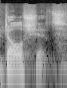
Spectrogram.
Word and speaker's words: Dulcich: I know, but I think that's – I mean, Dulcich. I was trying to – Dulcich. Dulcich. – UCLA, but, right? – Yeah, UCLA tight end. – Greg Dulcich. – Dulcich.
